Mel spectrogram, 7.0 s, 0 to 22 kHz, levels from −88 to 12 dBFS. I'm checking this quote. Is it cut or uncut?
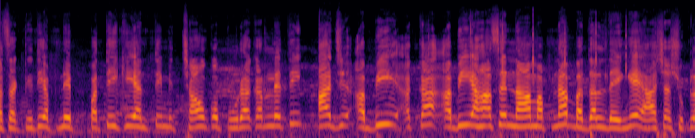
cut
